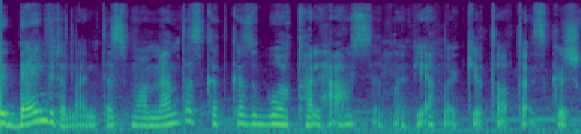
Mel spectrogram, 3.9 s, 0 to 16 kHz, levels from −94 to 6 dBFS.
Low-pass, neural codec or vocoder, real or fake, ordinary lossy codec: 14.4 kHz; none; real; AAC, 48 kbps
